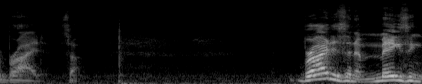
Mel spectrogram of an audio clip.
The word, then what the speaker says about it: Brigid: irish celtic traditions was all about bride or breed or brigid or bridget um i know a lot of people usually call her just bridget or bridget but i call her bride so bride is an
